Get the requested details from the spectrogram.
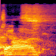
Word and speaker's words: Dag: Is it pronounced Doug or Dag? – Dog is what he says. – Dog. That's right. Dog. Yeah. D-A-G.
